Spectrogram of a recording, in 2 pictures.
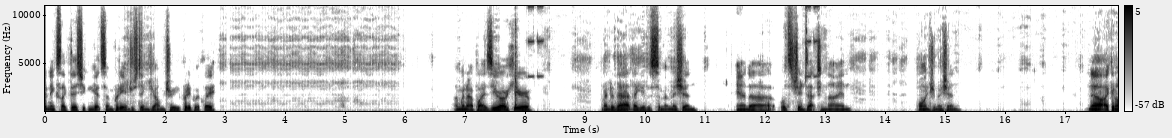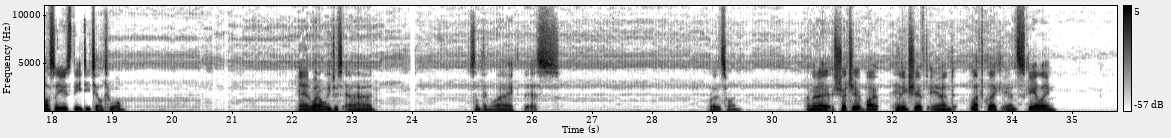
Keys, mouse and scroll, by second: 0.4 click, 1.1 Escape, 2.7 click, 4.8 ctrl+shift+click, 5.4 Escape, 5.7 click, 7.0 click, 7.8 space, 8.6 right click, 11.8 9, 12.2 space, 13.3 right click, 15.0-15.4 scroll up 1, 15.4 middle click, 15.8-16.1 scroll up 1, 16.1 middle click, 16.5 scroll down 1, 16.7 right click, 17.1-17.6 scroll up 1, 17.6 middle click, 18.6 click, 20.5 middle click, 22.0-22.3 scroll down 1, 23.9 middle click, 24.8 click, 28.5 click.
